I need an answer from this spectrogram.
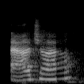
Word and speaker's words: agile: So don't forget, when you're learning a word that ends in ILE, maybe research it and check you've got the pronunciation how you want it. Agile. Oh, interesting. Okay. Yeah, me too. I would say agile.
